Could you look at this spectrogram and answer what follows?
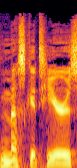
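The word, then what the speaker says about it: Mesquiteers: That's Musketeers spelled like Mesquite, M-E-S-Q-U-I-T-E-E-R-S.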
